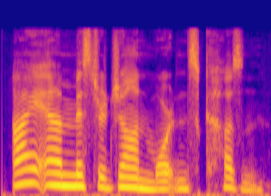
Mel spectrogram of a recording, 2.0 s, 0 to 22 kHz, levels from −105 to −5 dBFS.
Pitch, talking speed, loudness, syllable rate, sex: 195 Hz, 175 wpm, -15 LUFS, 4.3 syllables/s, female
